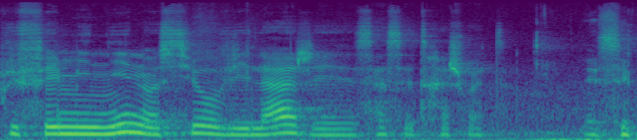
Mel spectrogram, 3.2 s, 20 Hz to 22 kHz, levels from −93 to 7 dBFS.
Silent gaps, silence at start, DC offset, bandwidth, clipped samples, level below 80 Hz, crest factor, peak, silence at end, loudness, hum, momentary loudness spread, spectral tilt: none; 0 s; under 0.1%; 17.5 kHz; under 0.1%; -44 dBFS; 14 dB; -8 dBFS; 0 s; -21 LUFS; none; 16 LU; -5.5 dB/octave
